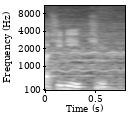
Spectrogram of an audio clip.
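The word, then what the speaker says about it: AC/DC: In verità andrebbe detto ACDC. – Ah, ACDC. – Con l'accento appunto sulla D, sulla I dopo la D. – Come dice Francesco, acidicci.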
